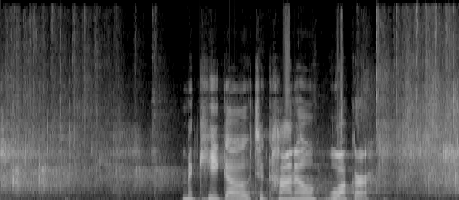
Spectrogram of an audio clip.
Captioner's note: applause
